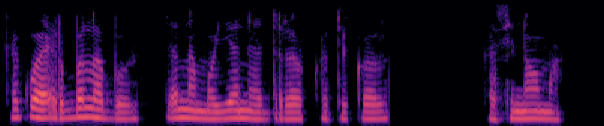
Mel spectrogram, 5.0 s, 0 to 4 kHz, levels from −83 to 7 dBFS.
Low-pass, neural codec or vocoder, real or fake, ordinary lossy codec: 3.6 kHz; none; real; none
